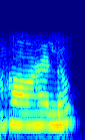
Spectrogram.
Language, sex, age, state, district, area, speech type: Marathi, female, 30-45, Maharashtra, Osmanabad, rural, conversation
